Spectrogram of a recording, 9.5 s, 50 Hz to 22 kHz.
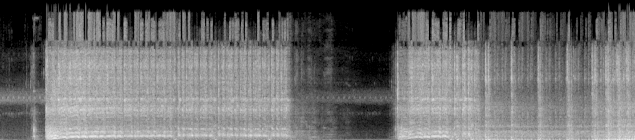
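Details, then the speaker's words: Scag Tiger Cub 48-inch commercial zero-turn mower after reconnecting a loose choke linkage: engine catches at once and runs steady, then restarts cleanly after a short gap and holds an even running note; considered fixed. "I don't know fellas I'd call that pretty fixed"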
